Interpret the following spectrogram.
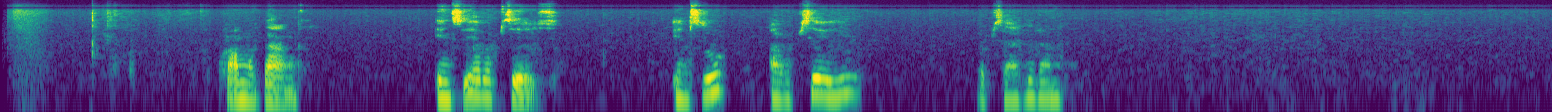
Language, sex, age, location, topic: Kinyarwanda, female, 18-24, Huye, health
